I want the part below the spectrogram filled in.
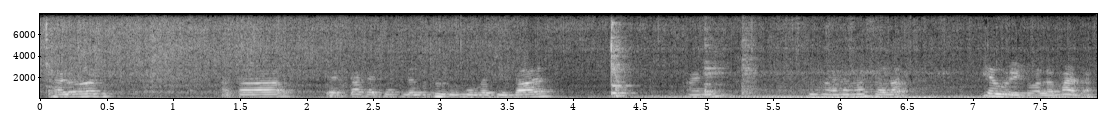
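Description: A hoarse woman, chatting playfully to her viewers in a home cooking vlog from her kitchen. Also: mid-range voice, very noisy.

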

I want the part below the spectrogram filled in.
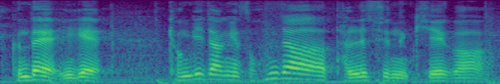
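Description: Twenties male guest, relaxed and self-assured, middle pitch, background music. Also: brisk. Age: 20s. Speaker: racing driver guest. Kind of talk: casual interview answers.

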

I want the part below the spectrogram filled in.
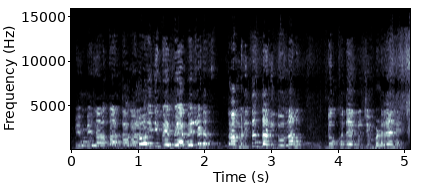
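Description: A woman playing a sharp-tongued, lazy young village wife who scolds her brother-in-law. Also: high voice, fast, far from the mic, natural voice. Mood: scolding. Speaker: daughter-in-law. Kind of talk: village comedy sketch acting. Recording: roomy echo, from the mic.

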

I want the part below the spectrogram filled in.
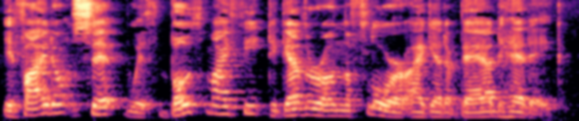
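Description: A man voicing a chatty older Southern aunt who talks nonstop, in a high, breathless run-on way. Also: lively intonation, normal speed, lightly acted. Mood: fussy chatter. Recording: roomy echoey room.

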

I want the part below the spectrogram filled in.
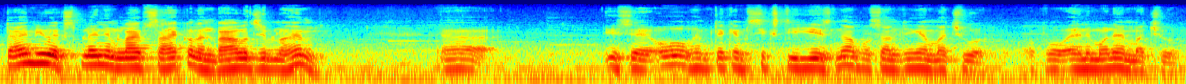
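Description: A man's voice: medium pitch, brisk, mellow, faint music behind. A middle-aged man with a Solomon Islands accent explaining in an interview in Solomon Islands Pidgin. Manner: speaks in Solomon Islands Pijin. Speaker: conservation organisation director. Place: indoor room in front of patterned curtain.

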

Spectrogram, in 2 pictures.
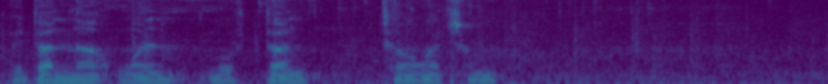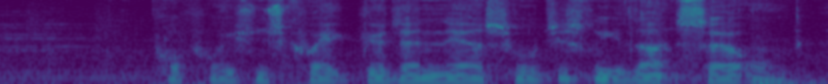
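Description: A man's voice: lowish voice, little pitch movement, a little slow, pauses often, slight background noise. A man casually commentating while playing a strategy game, chatty and muttering to himself, on a close desk mic. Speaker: let's play gamer. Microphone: desk mic set close.

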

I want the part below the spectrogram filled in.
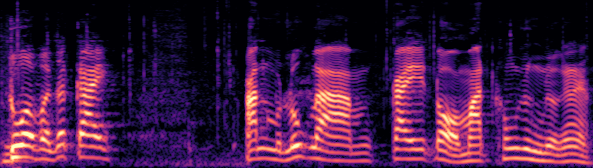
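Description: Low-voiced woman eating burning spicy food. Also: a little slow, fairly bright tone. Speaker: host of an eating video. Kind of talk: casual chat. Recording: noisy handheld recording with clicks.

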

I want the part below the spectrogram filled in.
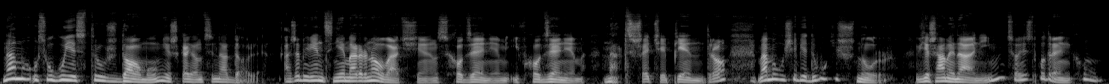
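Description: A man's voice: mid-range voice, big pitch swings, normal speed, a bit bright, voice pushed up. A man reading an audiobook, voicing a smug young male student who speaks with sweet, mocking politeness. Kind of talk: audiobook character voice.

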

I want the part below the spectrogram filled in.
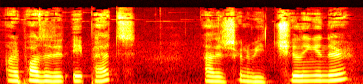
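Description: A man's voice: sits high, fairly even intonation, brisk, a little mellow. Rambling casual male gaming host. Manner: rambling, thinking aloud with many "like" fillers. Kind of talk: casual game tutorial commentary.

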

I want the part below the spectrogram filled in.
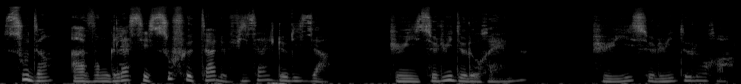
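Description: A woman's voice: deep voice, measured pace, pushed and bright, husky, no echo. A woman narrating a horror audiobook in a tense, dramatic storytelling manner.

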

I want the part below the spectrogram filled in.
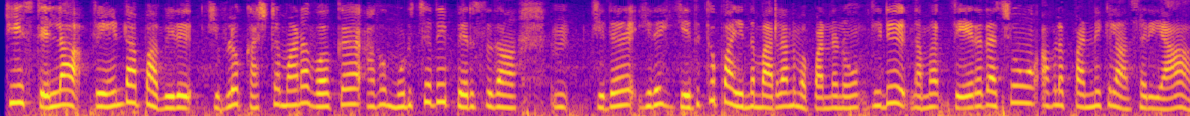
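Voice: very high voice, fairly quick, hardly any pauses, a bit bright, slight background noise. A performer voicing a cautious young woman colleague in a cartoon serial, arguing against a scheme. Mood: reasoning. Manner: reasoning, protesting.

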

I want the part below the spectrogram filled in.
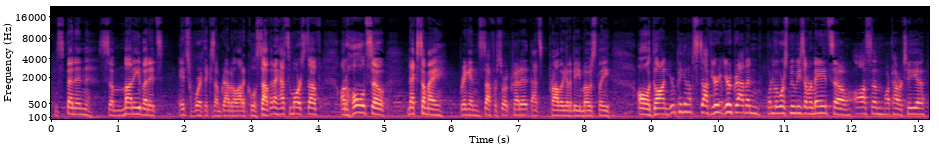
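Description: This middle-aged vlog host's voice sits high and moves quickly as he rambles casually inside a small, cluttered shop full of movies and games. He repeats words for emphasis, with a phone or camera held at arm's length capturing him.

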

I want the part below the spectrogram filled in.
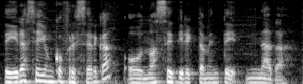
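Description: A man's voice: mid-range voice, fairly quick, husky, soft background music. A man giving casual gameplay commentary for a video game guide, thinking aloud as he plays in a chatty, conversational way.

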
